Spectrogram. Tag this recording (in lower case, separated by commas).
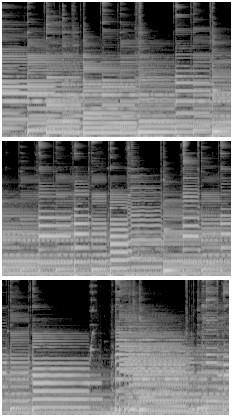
music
